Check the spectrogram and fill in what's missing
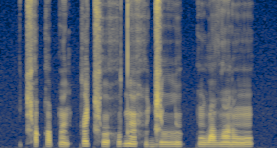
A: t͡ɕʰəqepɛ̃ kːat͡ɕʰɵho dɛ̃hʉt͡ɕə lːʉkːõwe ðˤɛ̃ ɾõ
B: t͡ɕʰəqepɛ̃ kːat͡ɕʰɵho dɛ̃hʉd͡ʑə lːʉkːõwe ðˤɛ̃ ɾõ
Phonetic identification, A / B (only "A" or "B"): B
